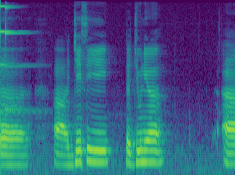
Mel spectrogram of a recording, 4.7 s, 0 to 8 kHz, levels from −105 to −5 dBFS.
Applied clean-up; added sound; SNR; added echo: none; Bicycle bell; 16 dB; none.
